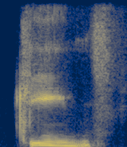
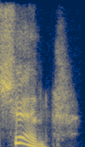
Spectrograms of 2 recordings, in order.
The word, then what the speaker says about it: Qin: you didn't call it keems because i have no idea how to pronounce that oh okay no no uh it's it's just chin but uh oh yeah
